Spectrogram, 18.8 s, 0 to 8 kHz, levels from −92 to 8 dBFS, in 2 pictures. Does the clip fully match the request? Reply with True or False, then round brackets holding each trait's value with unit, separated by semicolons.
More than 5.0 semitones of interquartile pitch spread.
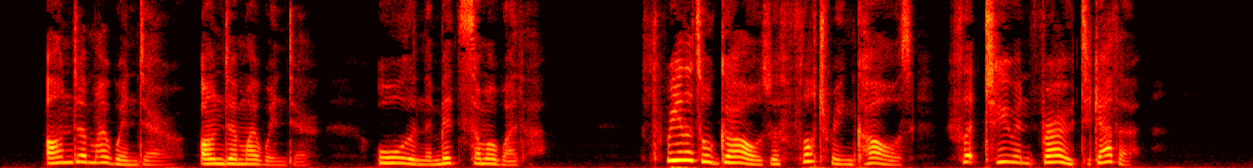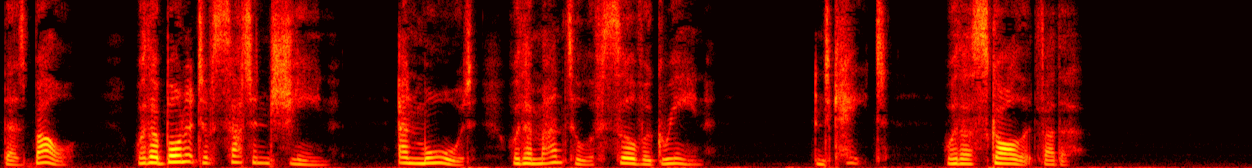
True (5.4 semitones)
